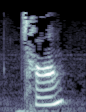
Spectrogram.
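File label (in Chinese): "尝", Mandarin Chinese; chinese flashcards; hsk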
